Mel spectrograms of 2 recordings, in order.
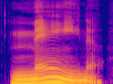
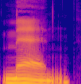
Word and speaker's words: main: in the middle of a word, such as main. The A sound has to come out right after the M. So a lot of times I hear man.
